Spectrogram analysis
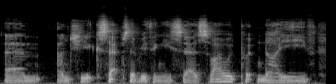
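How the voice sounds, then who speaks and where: Low-pitched, husky man teaching. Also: steady tone, a little fast, bright, forceful tone. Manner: explanatory, checks understanding with questions. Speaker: English literature teacher. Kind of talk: recorded lesson, play analysis with instructions.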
